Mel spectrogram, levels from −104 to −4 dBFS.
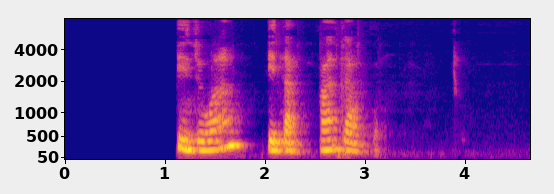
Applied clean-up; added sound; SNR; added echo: neural mask model DeepFilterNet 3.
